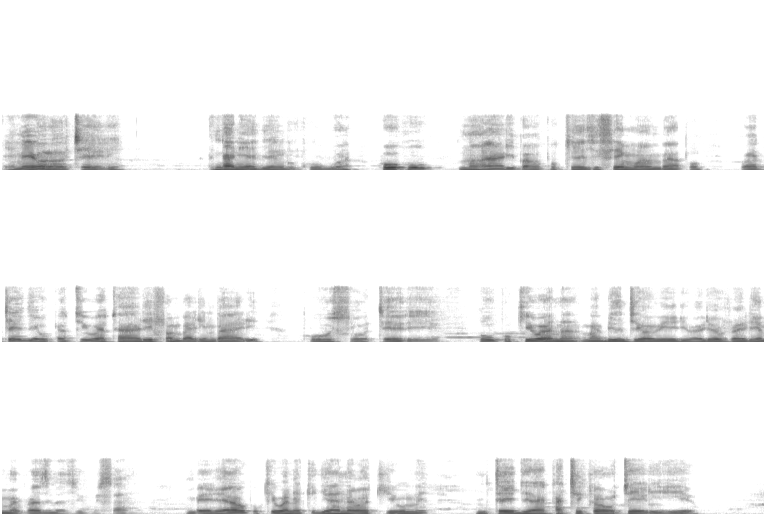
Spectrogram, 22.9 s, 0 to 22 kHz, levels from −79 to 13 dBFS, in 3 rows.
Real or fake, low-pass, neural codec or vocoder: fake; 7.2 kHz; codec, 44.1 kHz, 2.6 kbps, SNAC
